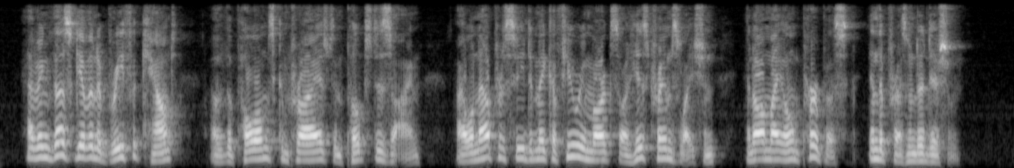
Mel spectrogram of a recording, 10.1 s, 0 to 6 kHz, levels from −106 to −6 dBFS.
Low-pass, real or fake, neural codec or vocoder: 5.4 kHz; real; none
